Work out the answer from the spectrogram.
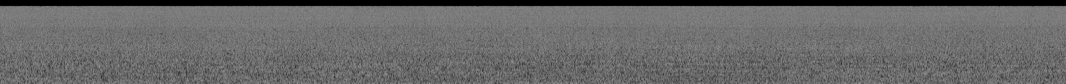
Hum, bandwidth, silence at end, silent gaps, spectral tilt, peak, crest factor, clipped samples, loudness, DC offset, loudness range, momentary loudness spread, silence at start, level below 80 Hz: none; 16.5 kHz; 0 s; none; 0.5 dB/octave; -4 dBFS; 14 dB; under 0.1%; -15 LUFS; under 0.1%; 0 LU; 0 LU; 0 s; -44 dBFS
